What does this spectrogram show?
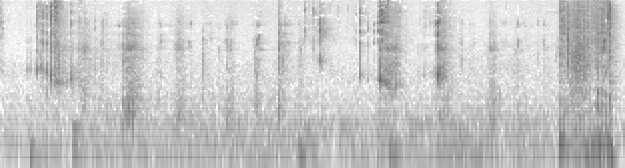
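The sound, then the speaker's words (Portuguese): Crisp crunching as someone bites into and chews a crunchy snack, with irregular bursts of crackling chews and a louder crunch near the end, no talking. “Hum, isso aqui tá bom, né? Tá bem crocante.”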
